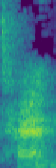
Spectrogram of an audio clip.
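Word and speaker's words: tháng: at is that again you have to say this in a higher tone otherwise the word has a different meaning so like i said tang means month now i'm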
